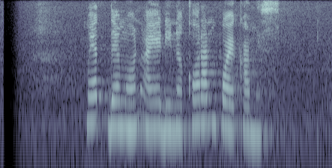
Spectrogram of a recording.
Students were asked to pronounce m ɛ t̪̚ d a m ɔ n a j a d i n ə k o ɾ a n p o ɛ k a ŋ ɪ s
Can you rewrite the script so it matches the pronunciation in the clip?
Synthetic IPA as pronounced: m ɛ t̪̚ d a m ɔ n a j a d i n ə k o ɾ a n p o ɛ k a m ɪ s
